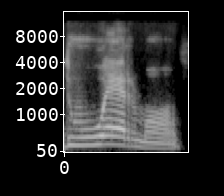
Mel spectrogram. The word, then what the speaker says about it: duermo: so duermo i sleep it's pronounced duermo it's d-u-e-r-m-o duermo he sleeps she sleeps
